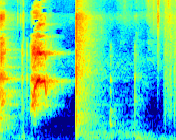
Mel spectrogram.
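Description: A woman's laugh trailing off in one short, high-pitched giggle about half a second in, followed by a faint click about a second in.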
